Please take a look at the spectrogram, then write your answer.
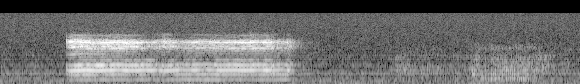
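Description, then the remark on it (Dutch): A man lets out a loud, drawn-out buzzing snore lasting nearly two seconds, with a steady droning pitch. It is followed by a pause and a fainter, breathy exhale. “Die vrijer die snurkt weer als een brontol.”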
